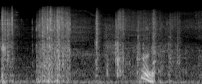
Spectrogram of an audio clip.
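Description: A few short knocks and rattles of bench handling as a clear plastic organizer box full of metric bolts is set down, followed by a small cardboard box being picked up. A man says "okay" about one and a half seconds in.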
